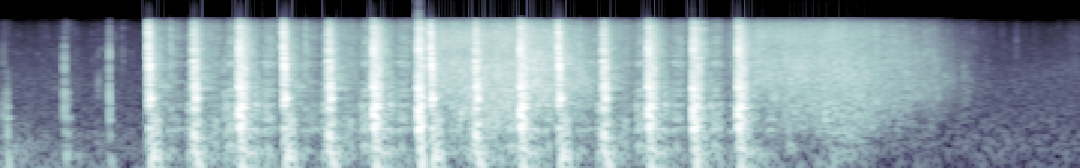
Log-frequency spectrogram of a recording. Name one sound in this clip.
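A hammer bangs rapidly on wooden planks.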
